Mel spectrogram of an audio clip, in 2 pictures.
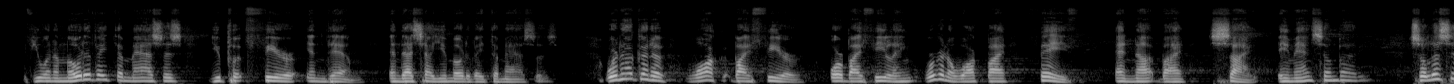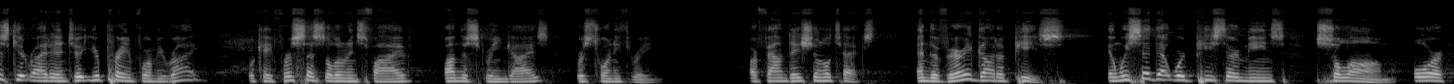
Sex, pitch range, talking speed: male, 140-180 Hz, 170 wpm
